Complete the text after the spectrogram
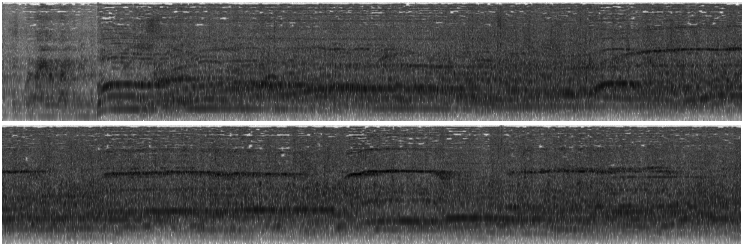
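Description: A woman sings through a microphone.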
